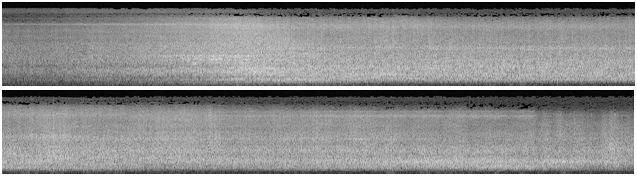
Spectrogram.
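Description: A passenger train approaching and passing at speed, wheels on the rails. The rush of noise builds over the first five seconds as it nears, then holds steady while the carriages go by, easing off near the end.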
